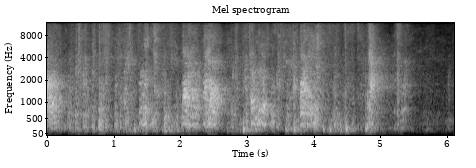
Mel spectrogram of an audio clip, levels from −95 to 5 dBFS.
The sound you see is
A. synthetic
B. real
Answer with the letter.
B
